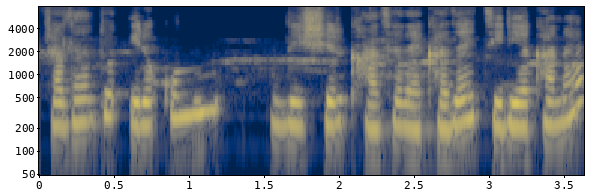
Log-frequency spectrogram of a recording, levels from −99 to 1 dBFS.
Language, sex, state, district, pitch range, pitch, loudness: Bengali, female, West Bengal, Kolkata, 215-275 Hz, 225 Hz, -28 LUFS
